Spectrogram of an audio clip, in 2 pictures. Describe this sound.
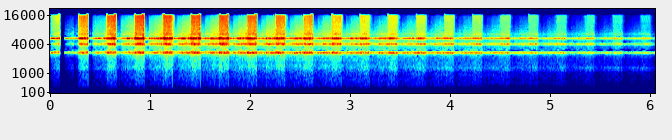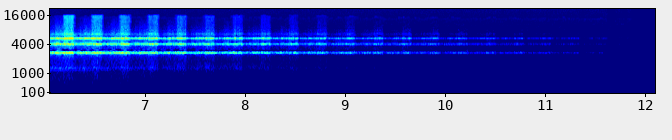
PULSE GHOST IN E 160BPM DOTTED 8THS 01
A high-pitched synth tone, gated and echoed in stereo. Tempo is 160 BPM but the gate is opening on dotted 8ths. Key is E.
pulse, synth, 160bpm, ghost, echo, gated, gate, key-of-e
